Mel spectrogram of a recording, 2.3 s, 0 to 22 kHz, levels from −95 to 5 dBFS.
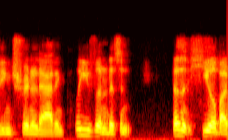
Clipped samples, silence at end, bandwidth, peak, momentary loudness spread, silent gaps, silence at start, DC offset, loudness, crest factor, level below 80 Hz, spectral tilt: under 0.1%; 0 s; 7.6 kHz; -4 dBFS; 5 LU; none; 0 s; under 0.1%; -20 LUFS; 14 dB; -60 dBFS; -4.5 dB/octave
